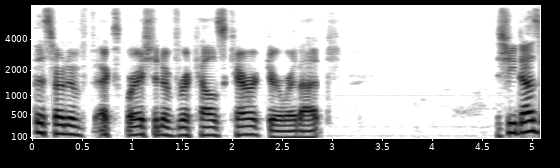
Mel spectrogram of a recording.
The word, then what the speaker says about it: Raquel: Oh, this is where we get the It's Raquel. Roll those Rs.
